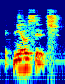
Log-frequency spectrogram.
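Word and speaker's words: Miocic: know it is what it is wor steep mosich how did I say it did I say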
